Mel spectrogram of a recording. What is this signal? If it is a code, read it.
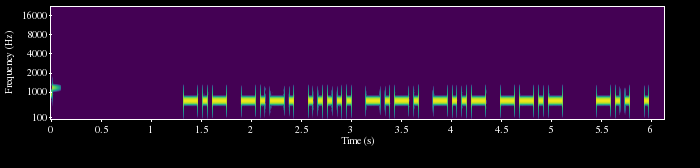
Morse code, heard as a keyed tone, about 25 wpm, 700 Hz. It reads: KC5CXQ DE
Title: USA Callsign DE Callsign 25wpm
